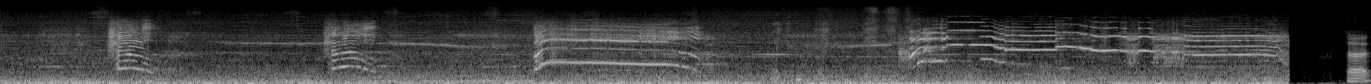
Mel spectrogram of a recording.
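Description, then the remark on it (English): Tense horror film score from the film Colour Out of Space: a steady harsh rumble beneath repeated high, wavering screams in short bursts, swelling into a denser cluster of shrieks before cutting off abruptly. “Is the music The Woman in Black? It sounds like the train station scene, but...”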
